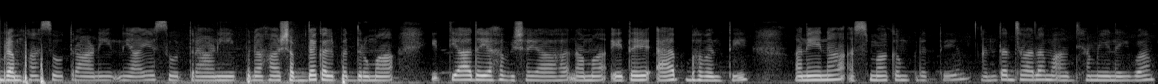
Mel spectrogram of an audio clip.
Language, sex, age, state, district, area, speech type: Sanskrit, female, 18-30, Karnataka, Davanagere, urban, spontaneous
